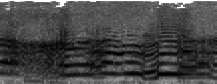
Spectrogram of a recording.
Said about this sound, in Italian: No, perché piange così lei? Ce lo dica.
